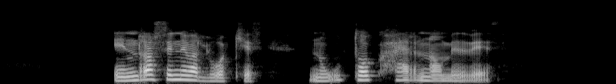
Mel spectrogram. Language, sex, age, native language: Icelandic, female, 30-39, Icelandic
